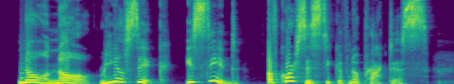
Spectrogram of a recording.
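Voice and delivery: calm, patient, high voice. Gino answers after Sid's reaction, patient explaining. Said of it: "Gino explains patiently".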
